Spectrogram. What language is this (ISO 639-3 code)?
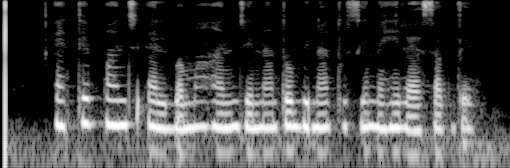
pan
